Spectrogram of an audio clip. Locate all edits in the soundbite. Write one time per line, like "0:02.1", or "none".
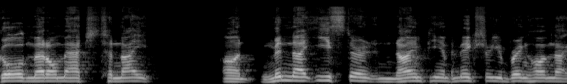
0:04.5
